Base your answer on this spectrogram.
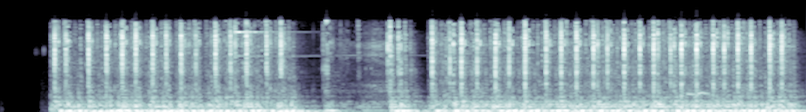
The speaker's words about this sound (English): And so hit the typewriter and let's move on.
